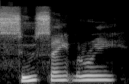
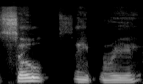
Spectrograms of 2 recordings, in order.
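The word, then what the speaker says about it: Sault Ste. Marie: of suain is it I think it's Su St Marie uh just over the Michigan Ontario or is it so St Marie I I think I've heard it pronounced Sue uh just over the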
